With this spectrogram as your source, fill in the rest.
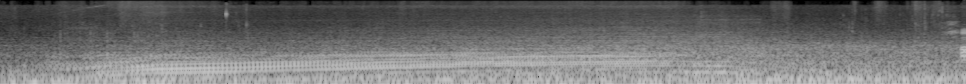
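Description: Ford Mustang EcoBoost pulling hard from a rolling start, with a loud, steady engine note climbing in pitch as it accelerates and then levelling off near the end. The car is heard from inside the cabin, and no one speaks.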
